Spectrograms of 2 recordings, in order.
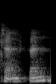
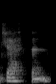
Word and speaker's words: Jennsen: you didn't miss anything my last name is Jess Not Jensen but that is often Mis mispronounced so if people are looking me up later it's JS n jessen how I got into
